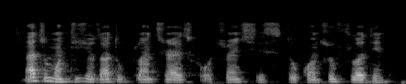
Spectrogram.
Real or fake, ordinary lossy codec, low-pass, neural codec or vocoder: real; none; 7.2 kHz; none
